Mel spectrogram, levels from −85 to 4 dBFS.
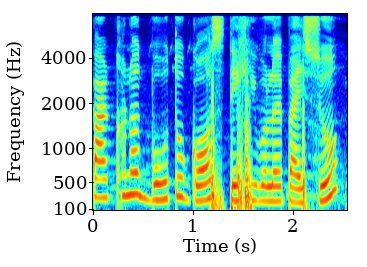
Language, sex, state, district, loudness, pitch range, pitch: Assamese, female, Assam, Kamrup Metropolitan, -15 LUFS, 225-290 Hz, 250 Hz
